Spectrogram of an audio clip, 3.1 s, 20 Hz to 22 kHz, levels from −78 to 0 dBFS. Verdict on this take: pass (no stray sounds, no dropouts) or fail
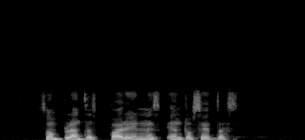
pass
